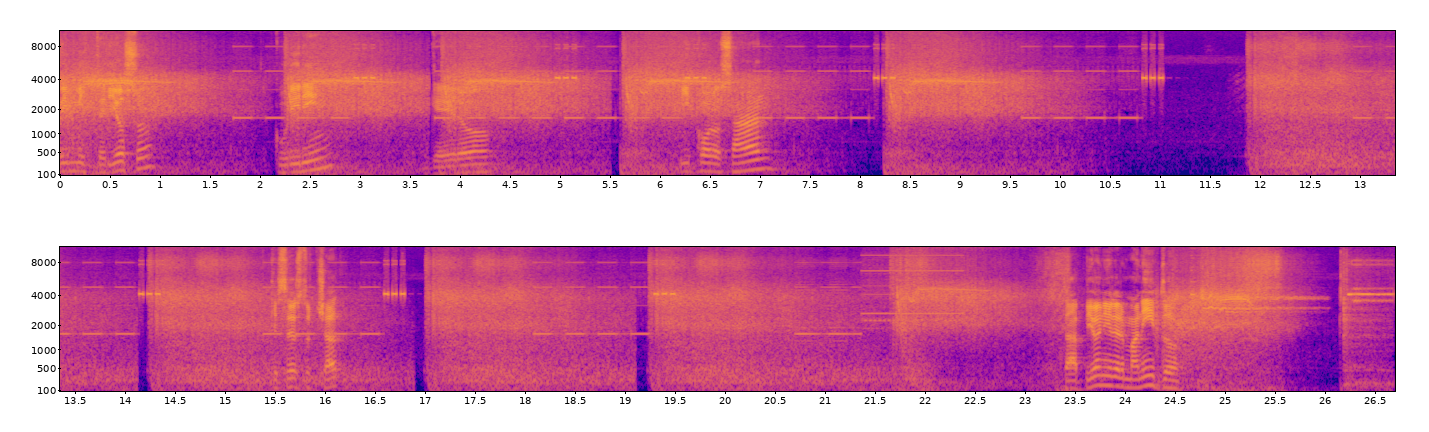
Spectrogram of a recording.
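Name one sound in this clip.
Electronic game music and effects play.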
